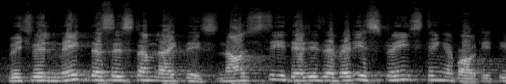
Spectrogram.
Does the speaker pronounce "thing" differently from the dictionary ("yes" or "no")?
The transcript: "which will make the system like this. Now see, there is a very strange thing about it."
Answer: yes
